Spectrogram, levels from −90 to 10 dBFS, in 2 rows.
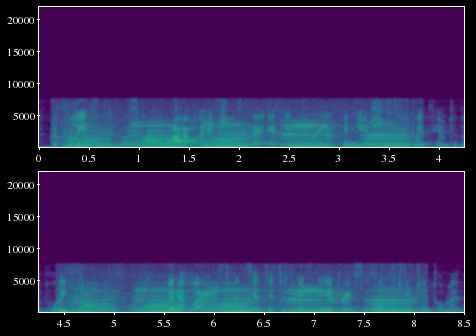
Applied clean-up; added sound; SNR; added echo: none; Animal; 2 dB; reverberation time 1.6 s.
